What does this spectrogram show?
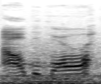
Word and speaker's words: Albemarle: I told Don it's pronounced Albemarle.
